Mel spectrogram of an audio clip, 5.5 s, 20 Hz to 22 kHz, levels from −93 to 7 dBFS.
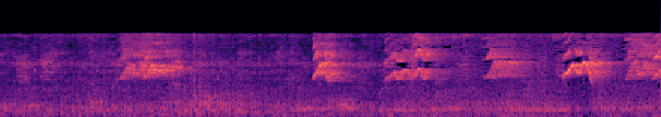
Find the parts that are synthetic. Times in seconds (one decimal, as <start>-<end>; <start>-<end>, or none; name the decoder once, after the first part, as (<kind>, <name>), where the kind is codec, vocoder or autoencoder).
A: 0.0-3.3 (vocoder, HiFi-GAN)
